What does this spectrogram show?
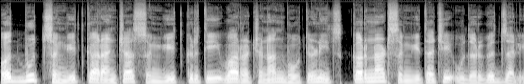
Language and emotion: Goan Konkani, neutral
